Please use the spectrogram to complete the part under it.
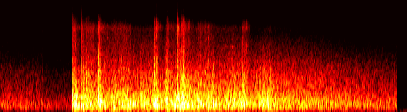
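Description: A second explosion roars and rumbles, echoing over the city.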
